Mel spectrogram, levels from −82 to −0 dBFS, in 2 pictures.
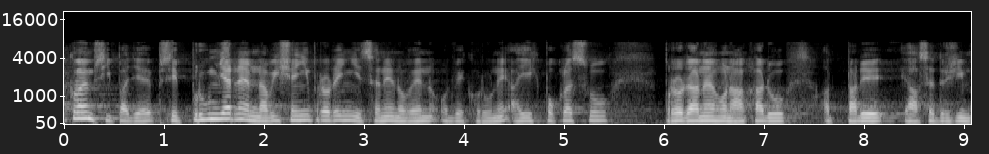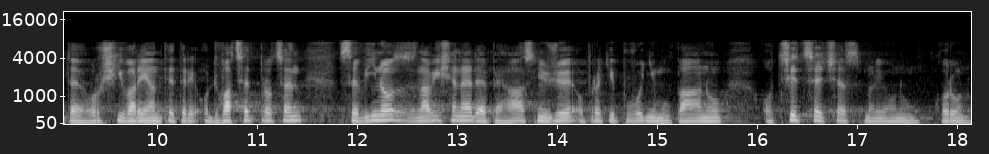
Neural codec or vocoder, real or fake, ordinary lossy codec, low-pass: none; real; AAC, 48 kbps; 7.2 kHz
